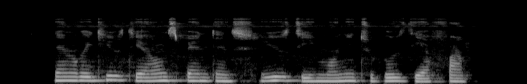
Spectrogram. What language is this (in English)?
Nigerian Pidgin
